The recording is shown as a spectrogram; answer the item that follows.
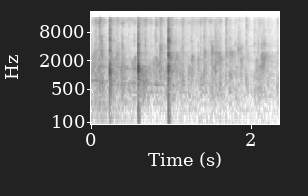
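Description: A few sharp hand claps at about three a second, slowing and stopping about a second in, as a held keyboard note fades out.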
